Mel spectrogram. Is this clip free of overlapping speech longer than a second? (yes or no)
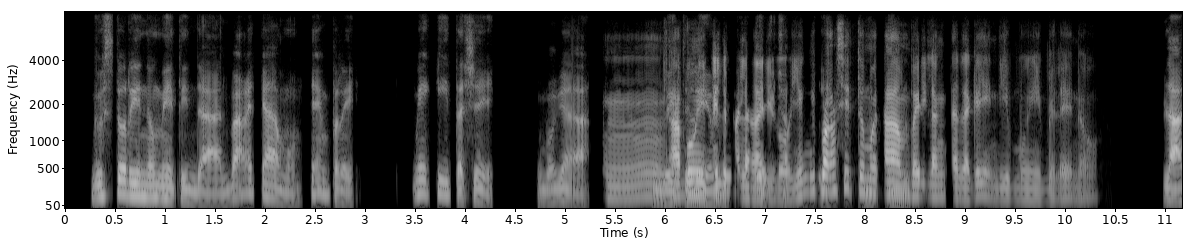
no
